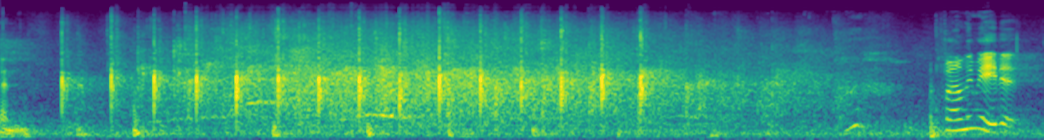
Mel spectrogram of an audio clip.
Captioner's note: applause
